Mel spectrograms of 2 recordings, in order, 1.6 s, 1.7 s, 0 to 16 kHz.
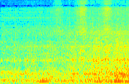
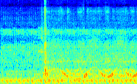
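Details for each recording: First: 1968 Kaiser Jeep M725 military ambulance, first run in 15+ years, cold, on an electric fuel pump after carburetor rework; the engine holds a steady, rough-edged idle with a slight rise toward the end. No oil pressure reading and the generator isn't working. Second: 1968 Kaiser Jeep M725 military ambulance, unrun for 15+ years, during fuel-delivery testing; the starter cranks the engine at a steady, fairly brisk rhythm but it never fires. Owner suspects the factory fuel pump does not work.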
